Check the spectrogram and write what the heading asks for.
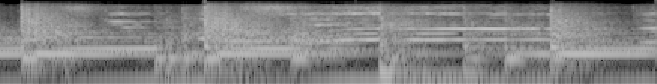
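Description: Djembe played with bare hands in a quick, even rhythm of about four strokes a second, with steady held musical tones sounding underneath.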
